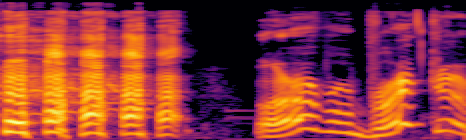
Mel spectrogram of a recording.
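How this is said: It is said in a Kermit-like voice.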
